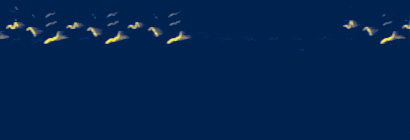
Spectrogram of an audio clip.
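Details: Cinereous tit singing in a compilation of contest-bird song for training, with rapid high chirping notes in quick runs, a pause of soft faint twitters, then another fast burst of sharp, bright phrases.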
